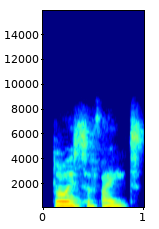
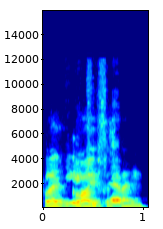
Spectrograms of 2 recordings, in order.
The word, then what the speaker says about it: glyphosate: So chapter 3 organic versus glyophate. Did I say it right? Glybo the pH is an F. Ah, glyphosate.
